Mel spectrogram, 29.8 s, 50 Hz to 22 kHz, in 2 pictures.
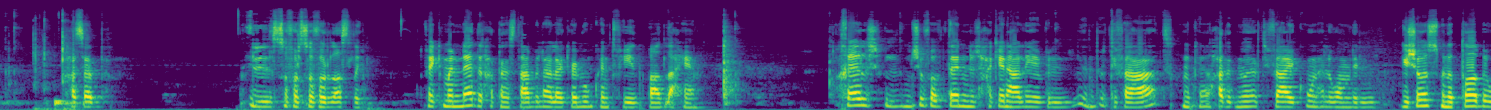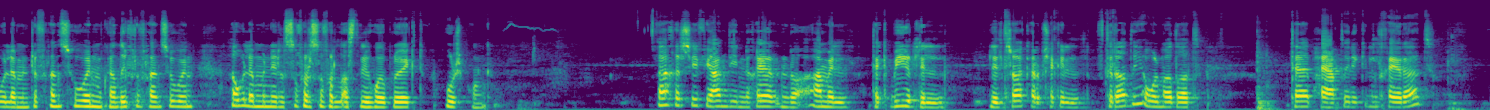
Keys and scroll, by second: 0.3 0, 0.6 Return, 3.6 Escape, 27.5 Tab, 29.4 Escape.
